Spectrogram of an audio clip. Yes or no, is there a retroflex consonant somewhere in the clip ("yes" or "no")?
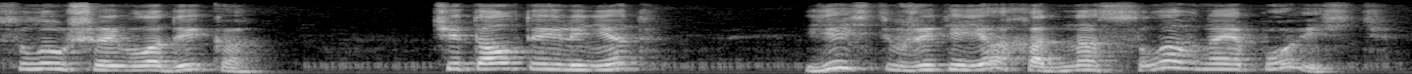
yes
